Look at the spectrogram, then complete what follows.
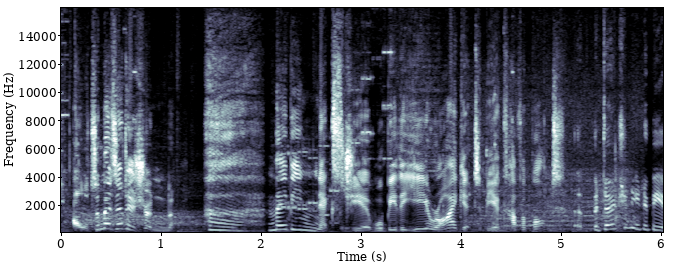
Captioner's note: sighs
